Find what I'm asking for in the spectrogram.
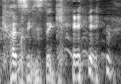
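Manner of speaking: slow, laughing repeat. Real, not acted. Co-host repeats the joke, laughing slowly. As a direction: chuckle through it.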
